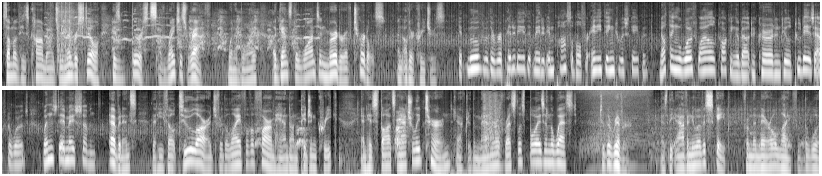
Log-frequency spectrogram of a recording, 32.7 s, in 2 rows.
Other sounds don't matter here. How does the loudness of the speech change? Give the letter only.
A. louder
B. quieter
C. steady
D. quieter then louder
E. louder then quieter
C.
